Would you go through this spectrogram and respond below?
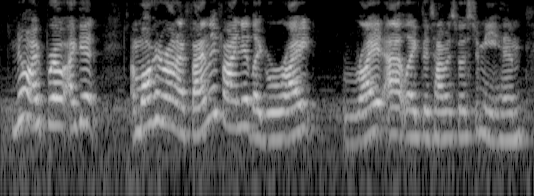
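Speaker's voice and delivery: ordinary delivery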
